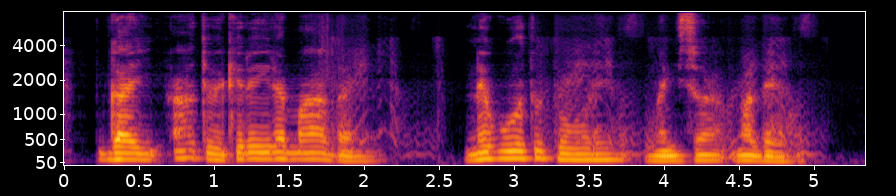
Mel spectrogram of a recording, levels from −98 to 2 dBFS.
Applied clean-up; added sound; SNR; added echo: neural mask model DeepFilterNet 3.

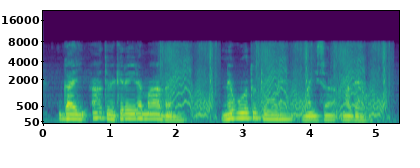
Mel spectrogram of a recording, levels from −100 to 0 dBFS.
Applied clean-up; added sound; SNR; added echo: none; Zipper (clothing); 11 dB; reverberation time 0.4 s.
